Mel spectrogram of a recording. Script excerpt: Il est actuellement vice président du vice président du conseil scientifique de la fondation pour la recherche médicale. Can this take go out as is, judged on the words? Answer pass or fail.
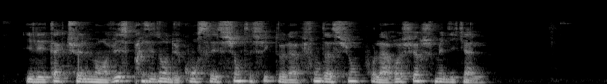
fail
